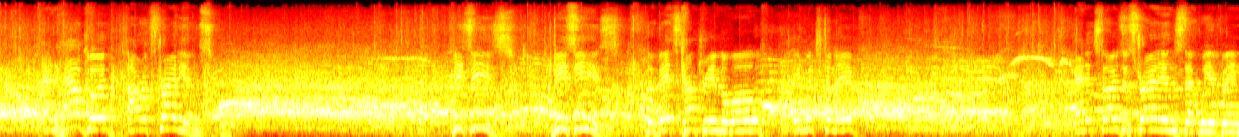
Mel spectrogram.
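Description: A middle-aged man speaks into a microphone, heard over loudspeakers in a large hall.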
